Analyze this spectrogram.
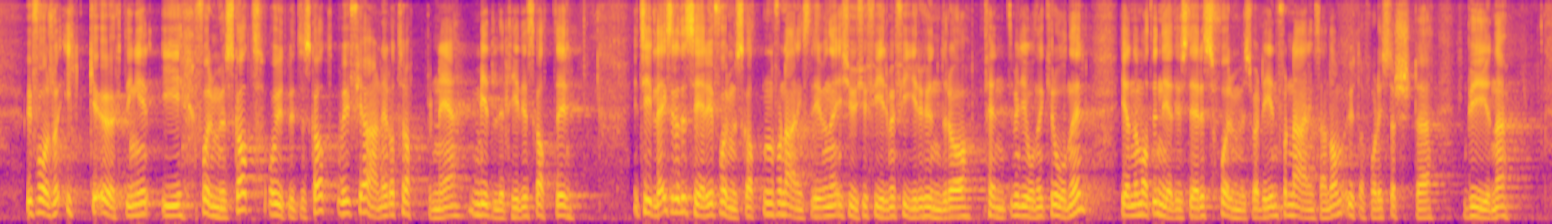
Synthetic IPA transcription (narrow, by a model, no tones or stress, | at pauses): ʋɪfoːɾəʂɭoːɾʔɪkːəøːknɪŋəɾɪfɔɾmʉːskɑt̪ːɔʉːt̪̚bʏt̪ːəskɑt̪ːɔʋɪfjæːɳəɾɔt̪ʰɾɑpːəɳeːmɪd̪ləʈʰiːd̪ɪəskɑt̪ːəɾ | ɪt̪ʰɪlːɛɡsɔɾɛd̪ʉseːɾəɾʋɪfɔɾmʉːskɑt̪ːn̩fɔɳæːɾɪŋsd̪ɾiːʋənəɪçʉːəçʉːfiːɾəmɛfiːɾəhʉnd̪ɾəɔfɛmt̪ɪmɪlɪuːnəɾkʰɾuːnəɾ | jɛnːɔmɑt̪ʋɪneːd̪jʉst̪eːɾəsfɔɾmʉːsʋæɖiːənfɔɳæːɾɪŋsæɪənd̪ɔmʉːt̪ɑfɔɖɪst̪œʂʈə | byːənə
